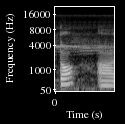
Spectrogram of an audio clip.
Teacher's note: यह ट वर्ण जो है मूर्धन्य है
